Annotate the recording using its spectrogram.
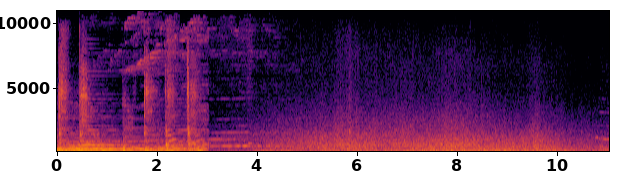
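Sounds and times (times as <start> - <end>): waves breaking on beach: 3.9 - 11.0.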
